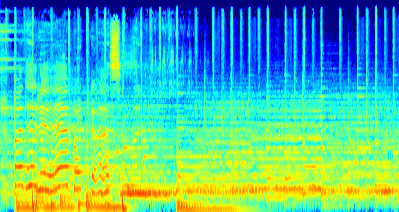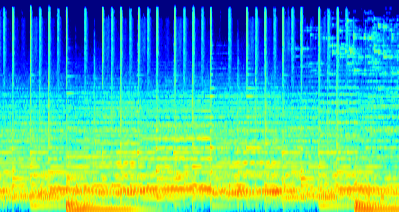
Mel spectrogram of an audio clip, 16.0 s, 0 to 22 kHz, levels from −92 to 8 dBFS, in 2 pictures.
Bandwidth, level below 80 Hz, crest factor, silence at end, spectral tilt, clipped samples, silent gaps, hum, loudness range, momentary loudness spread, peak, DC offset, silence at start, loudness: 19.5 kHz; -26 dBFS; 16 dB; 0 s; -5 dB/octave; under 0.1%; none; none; 6 LU; 9 LU; 0 dBFS; under 0.1%; 0 s; -17 LUFS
